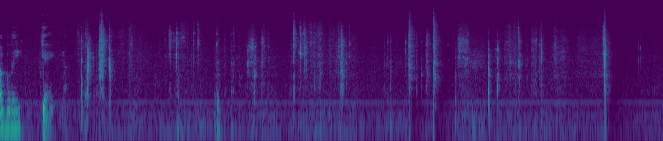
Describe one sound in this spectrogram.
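Something rustles and taps close to a microphone.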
